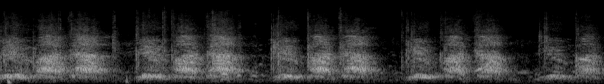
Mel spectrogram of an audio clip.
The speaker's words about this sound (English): Aer Lingus fucked up. Aer Lingus fucked up. I've got to tell you, that after hearing a crowd full of people shout, "You fucked up," at someone when they make a mistake.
